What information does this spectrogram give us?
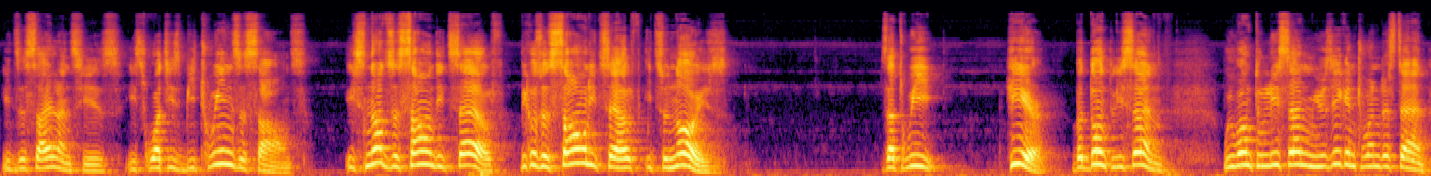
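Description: A man with a French accent, a native French speaker, teaching an accordion master class over a video call, animated and pausing deliberately between phrases. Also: high voice. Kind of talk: online master class instruction.

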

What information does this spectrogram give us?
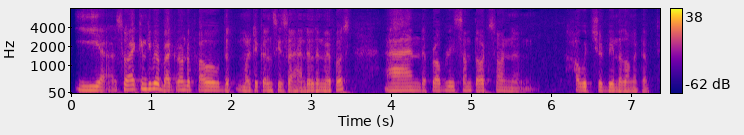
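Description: A man on a video call who explains software features step by step, with frequent "uh" and "so". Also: medium pitch, fairly even intonation, fast talker, dry recording, poor audio. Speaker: software developer answering questions.

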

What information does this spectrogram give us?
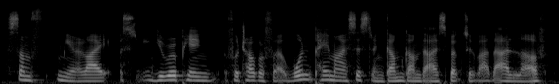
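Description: Blunt, animated woman telling a story. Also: fairly low pitch, a little fast, gravelly. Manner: blunt, animated, swears freely, acts out dialogue. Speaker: podcast guest, fashion director. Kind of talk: casual interview storytelling. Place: small dark podcast studio. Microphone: studio mic on arm, headphones.

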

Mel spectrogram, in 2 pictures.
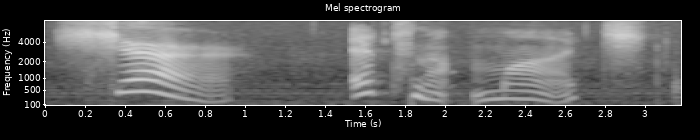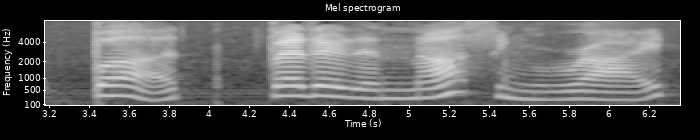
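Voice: sits high, sing-song, drawn-out words, a bit bright, exaggerated voice. A young performer playing a male villager in a children's story, emphatic and childlike, with slight noise. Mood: kind, delighted. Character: young male villagers, woodcutter, farmer and sawyer.

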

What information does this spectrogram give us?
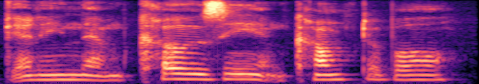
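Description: A woman guiding a relaxation meditation as a yoga nidra teacher, in a gentle, soothing manner with unhurried pauses. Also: lowish voice, steady tone, vocal fry.

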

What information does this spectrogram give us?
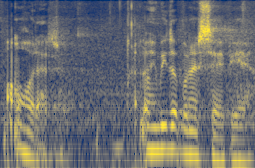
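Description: A man's voice: medium pitch, fast talker. A man preaches a sermon in short, emphatic phrases. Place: stone-walled garden stage with band gear. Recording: echoey, clearly noisy live room sound.

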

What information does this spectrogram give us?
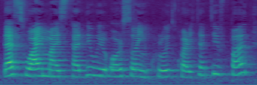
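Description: A woman in her thirties with a Rwandan accent gives an earnest, prepared research talk as a doctoral student, phrasing things deliberately. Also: a little high, a little hiss or hum. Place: small indoor lecture room, standing before a screen. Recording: echoey lecture room.

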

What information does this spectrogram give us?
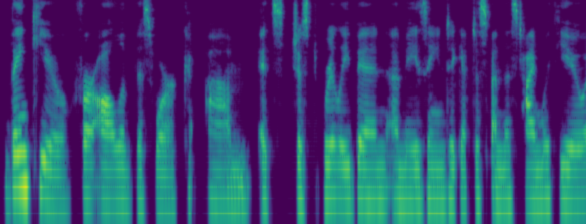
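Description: Woman, podcast interviewer, very low pitch, dry studio-like sound, effusive and encouraging. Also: fairly bright tone, dry recording. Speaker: podcast host, interviewer, physician. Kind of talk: professional medical interview.

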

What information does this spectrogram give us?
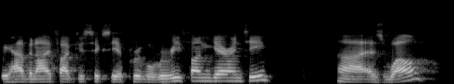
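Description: Man, presenter, slide walkthrough, halting with fillers, muffled audio. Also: mid-range voice. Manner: halting, many fillers and repeated words. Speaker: presenter of an investment project video. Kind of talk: walking through presentation slides.

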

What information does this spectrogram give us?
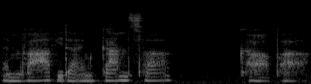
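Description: A woman yoga teacher softly whispering a guided relaxation, calm and unhurried. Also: fairly low pitch, vocal fry, slight background noise. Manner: soft whispered, slow and calm. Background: ocean waves.

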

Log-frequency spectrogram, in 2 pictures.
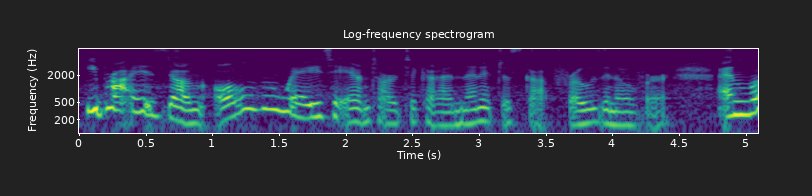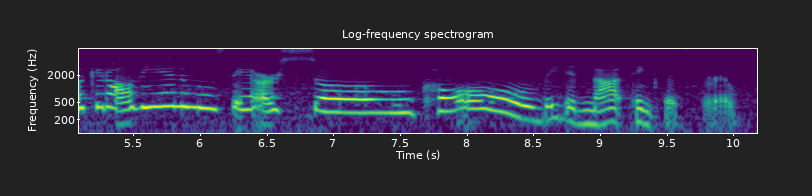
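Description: A young adult woman reading a picture book aloud to children outdoors, with expressive, chatty asides and simple questions for young listeners. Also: high voice, unhurried, gravelly, breathy edge, rough recording. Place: outdoors under a shelter among pine trees.

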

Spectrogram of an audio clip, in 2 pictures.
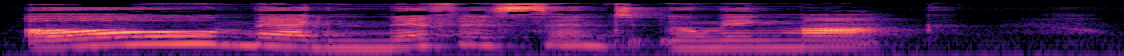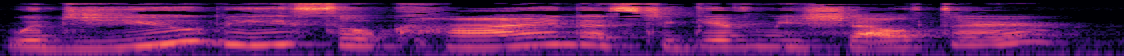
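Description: A grand, courteous snowy owl from a storybook, put on by a woman reading aloud. She speaks in a raised, flowery way with a gravelly edge. The pace is slow. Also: high voice, lively intonation, fairly bright tone, exaggerated voice. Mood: pleading.

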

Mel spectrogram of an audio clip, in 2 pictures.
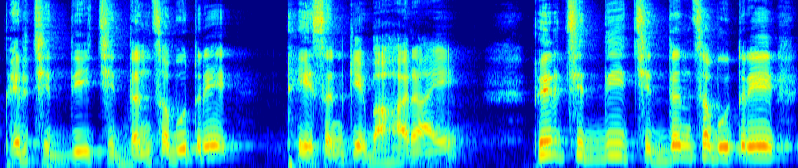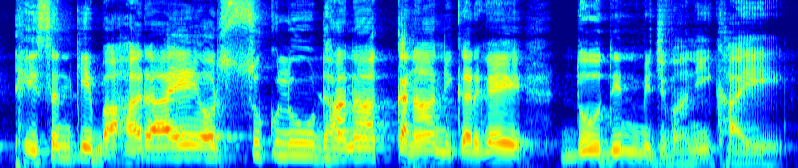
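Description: A man in his forties, a radio host, recounting a memory and then reciting a rural poem in an expressive, sing-song way, recorded indoors on a lapel mic. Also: mid-range voice, takes it slowly. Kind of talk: storytelling poetry recitation. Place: indoor studio room.

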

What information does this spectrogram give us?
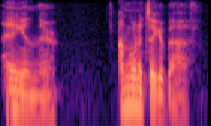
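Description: Casting: male reader as tired, concerned mom, lowish voice, plain subdued drama read, dry sound. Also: unhurried, gravelly, fairly bright tone, no room sound, highs cut off, exaggerated voice. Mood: caring. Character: weary working mother, concerned and principled. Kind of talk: table read of a TV drama script.

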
